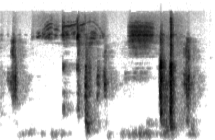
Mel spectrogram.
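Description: Keys pressed on a computer keyboard: a handful of separate sharp clicks, the loudest two close together near the end.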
